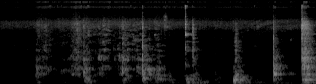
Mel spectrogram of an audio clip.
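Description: Brinjal bharta with green chillies cooks in a pan, heard as a series of distinct spatula scrapes and clinks against the metal every half second or so over a faint background hiss, close and moderately quiet.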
